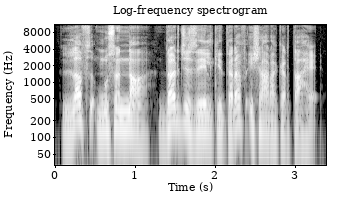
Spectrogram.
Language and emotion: Urdu, neutral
